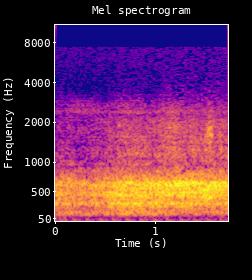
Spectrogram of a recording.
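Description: A loud, steady engine drone rumbles continuously as a propeller plane with apparent motor trouble passes overhead above Caribou during a storm, heading over a hill, its low roar swelling slightly toward the end with no voices.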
